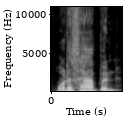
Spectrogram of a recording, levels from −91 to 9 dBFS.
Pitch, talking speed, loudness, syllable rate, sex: 140 Hz, 250 wpm, -16 LUFS, 8.2 syllables/s, male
